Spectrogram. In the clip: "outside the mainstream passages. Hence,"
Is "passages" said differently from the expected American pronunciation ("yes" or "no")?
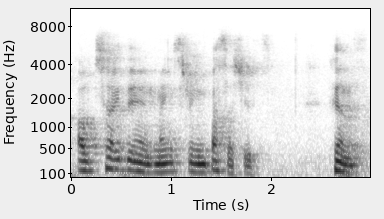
yes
